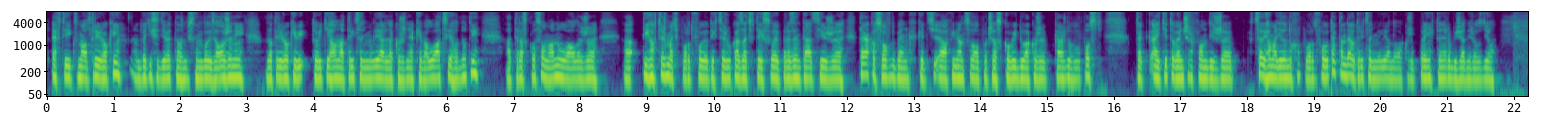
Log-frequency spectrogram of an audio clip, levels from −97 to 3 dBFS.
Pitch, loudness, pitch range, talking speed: 130 Hz, -18 LUFS, 130-140 Hz, 210 wpm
